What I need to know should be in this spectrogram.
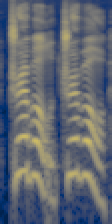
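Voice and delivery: high, called-out urging; retold sideline encouragement; cheering her on. Coach to timid girl with the ball, cheering. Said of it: "cheering her on and encouraging her".

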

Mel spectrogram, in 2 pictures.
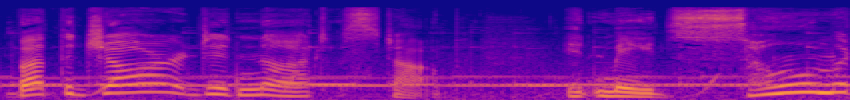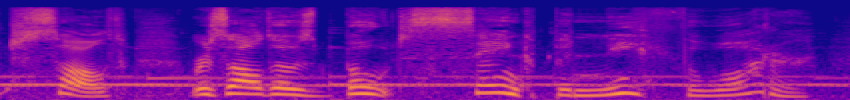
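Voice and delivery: ordinary delivery, nothing marked

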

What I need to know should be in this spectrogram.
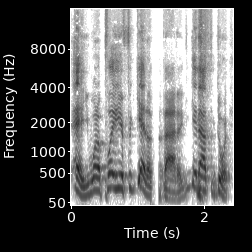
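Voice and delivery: high-pitched mock New York accent. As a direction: put on a stock New York tough talker. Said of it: "give him a New York accent".

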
